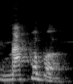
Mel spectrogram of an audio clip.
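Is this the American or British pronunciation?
British. It is said with a British pronunciation. "we should stick to the British old British English"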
